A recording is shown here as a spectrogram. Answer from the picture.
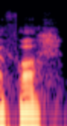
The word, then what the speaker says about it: pho: And then if I want something hot, I'll go for a bowl of pho. Is that how you pronounce it? – Yeah, pho.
